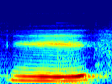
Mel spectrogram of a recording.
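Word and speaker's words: 鱼: The fish also represents prosperity because in Chinese, the pronunciation of fish is yu, which kind of sounds like the word surplus or abundance.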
